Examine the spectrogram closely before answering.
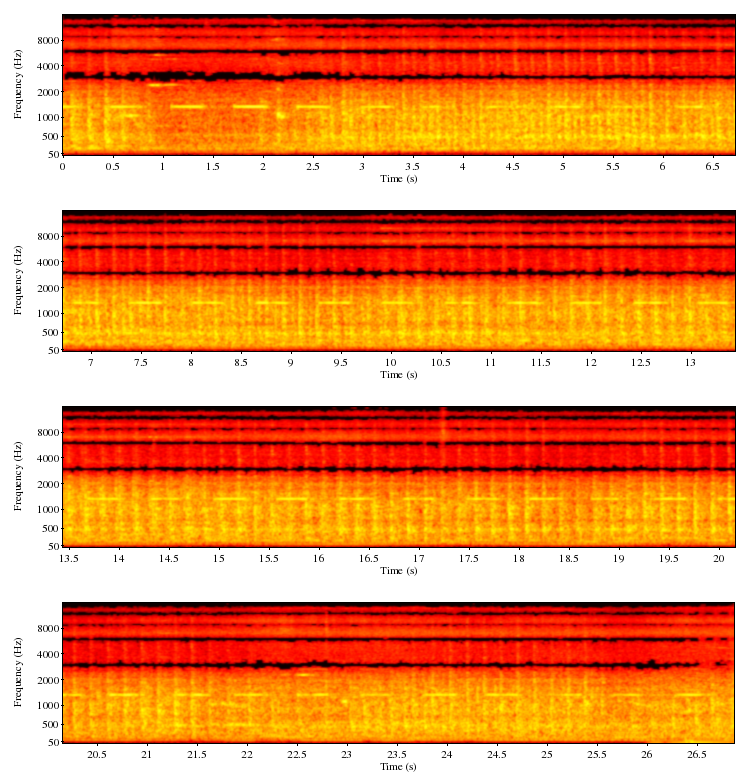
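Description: Volvo crawler excavator travelling along a paved street: its steel tracks clatter steadily over the asphalt under the diesel engine, while a travel alarm beeps in an even series.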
